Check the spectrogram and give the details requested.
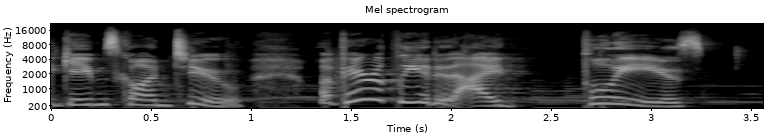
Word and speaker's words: Gamescom: No, it is con, not com. I was like, that doesn't even make sense. Make it make sense. I would say Gamescon too.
